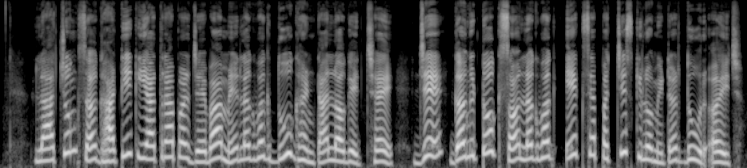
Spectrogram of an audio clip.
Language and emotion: Maithili, neutral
